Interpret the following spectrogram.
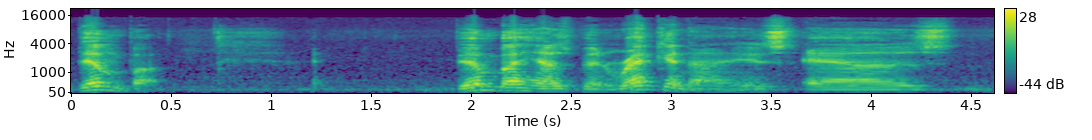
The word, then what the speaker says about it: BIMBA: The initials are BIMBA, and so we pronounce it BIMBA.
